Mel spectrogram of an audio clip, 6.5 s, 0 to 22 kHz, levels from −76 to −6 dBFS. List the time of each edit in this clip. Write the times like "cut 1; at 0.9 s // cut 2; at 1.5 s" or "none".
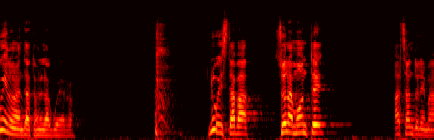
none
